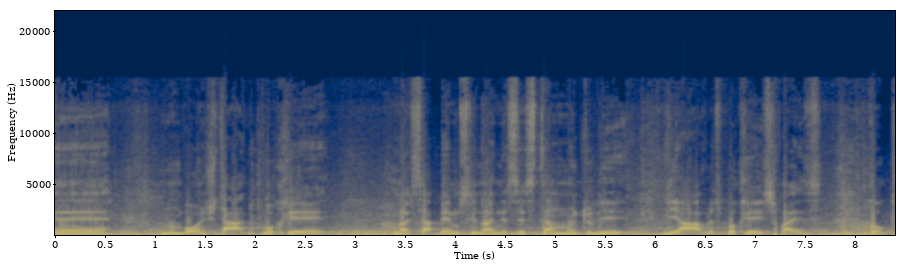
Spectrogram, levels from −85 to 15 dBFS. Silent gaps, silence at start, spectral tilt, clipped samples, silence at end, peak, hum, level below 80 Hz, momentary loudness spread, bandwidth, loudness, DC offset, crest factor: none; 0 s; -6.5 dB/octave; 0.4%; 0 s; 0 dBFS; none; -16 dBFS; 6 LU; 16 kHz; -10 LUFS; 0.9%; 8 dB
